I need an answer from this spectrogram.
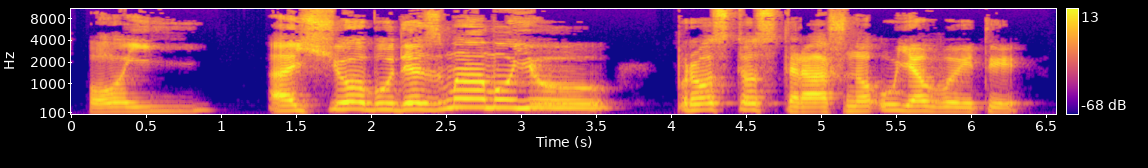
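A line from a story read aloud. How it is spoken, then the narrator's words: Groan. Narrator (Ukrainian): простогнав Джордж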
